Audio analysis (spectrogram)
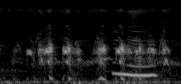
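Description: Ducks quacking in an orchard, a quick run of nasal calls followed by one drawn-out, sliding quack, close and fairly loud with no talk over them.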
